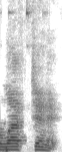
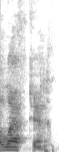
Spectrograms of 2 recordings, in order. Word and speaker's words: lieutenant: put R in the word it it's the left tenant not right it's a left tenant so obviously yeah the f is because he's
